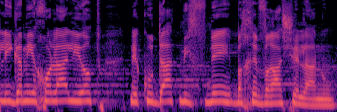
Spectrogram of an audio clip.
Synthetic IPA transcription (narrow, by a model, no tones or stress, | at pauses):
liɡamjeχo̞lalijo̞t | ne̞kudatmifne̞baχe̞vʁaʃe̞lanu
